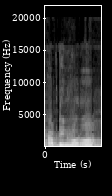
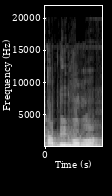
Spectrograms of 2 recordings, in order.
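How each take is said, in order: No difference in how they are said.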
